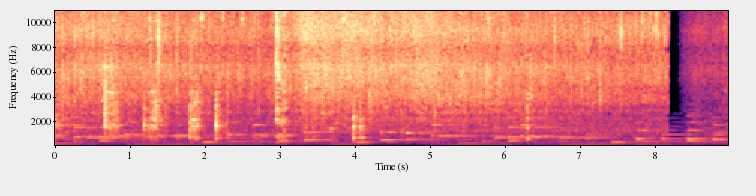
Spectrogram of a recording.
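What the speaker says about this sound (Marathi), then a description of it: "लसूण पाकळ्या ते कांदा टाकून घेऊया." Garlic cloves and onion sizzle in an oiled pan for a ridge gourd and val dal dish, with a spoon clinking and scraping repeatedly while stirring; no voices.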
